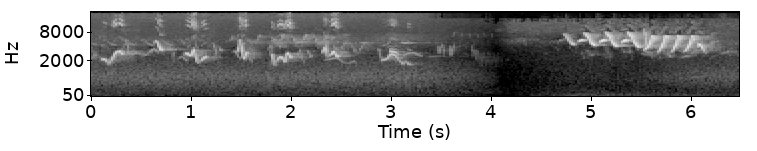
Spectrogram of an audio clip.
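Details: Black-headed Grosbeak in Yosemite singing sweet, robin-like warbled phrases that rise and fall, then a brief high rapid trill from another bird, over a steady rushing background.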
